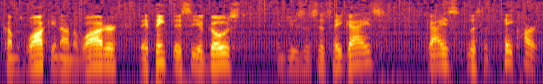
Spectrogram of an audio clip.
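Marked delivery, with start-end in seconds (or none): 3.3-5.4 soft, low and calming; gentle reassurance. Retold or imitated. Jesus calming the frightened disciples on the boat, soft and gentle. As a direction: hush their fear gently.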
